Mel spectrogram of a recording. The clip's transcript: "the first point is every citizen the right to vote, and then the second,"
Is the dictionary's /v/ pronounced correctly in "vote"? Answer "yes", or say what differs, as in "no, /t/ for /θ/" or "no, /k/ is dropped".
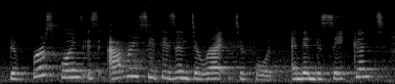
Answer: no, /f/ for /v/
